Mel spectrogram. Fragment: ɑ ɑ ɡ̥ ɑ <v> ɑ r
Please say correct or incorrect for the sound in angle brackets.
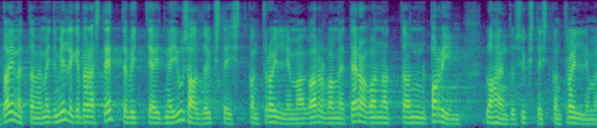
incorrect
